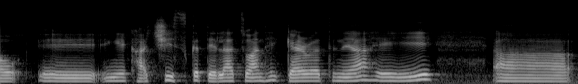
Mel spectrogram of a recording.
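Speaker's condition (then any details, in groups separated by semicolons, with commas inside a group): No condition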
